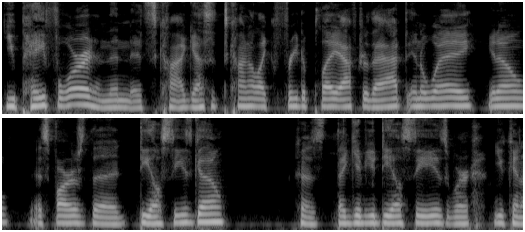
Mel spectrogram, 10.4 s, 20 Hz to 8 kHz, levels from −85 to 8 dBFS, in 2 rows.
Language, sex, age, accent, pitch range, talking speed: English, male, 20-39, American, 125-150 Hz, 200 wpm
